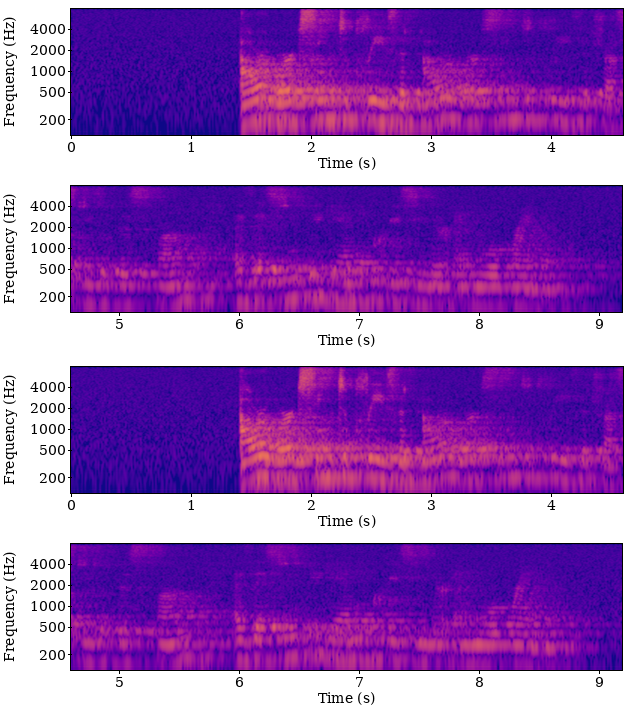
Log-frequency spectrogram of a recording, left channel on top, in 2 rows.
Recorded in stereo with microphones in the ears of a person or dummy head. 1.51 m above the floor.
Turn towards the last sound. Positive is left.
turn(degrees=-25)  # may be behind; listen again after turning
